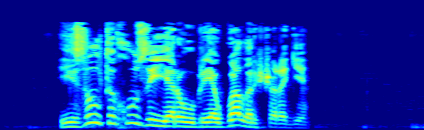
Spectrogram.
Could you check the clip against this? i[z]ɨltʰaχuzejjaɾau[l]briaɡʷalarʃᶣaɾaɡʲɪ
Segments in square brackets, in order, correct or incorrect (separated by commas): correct, incorrect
